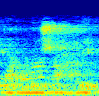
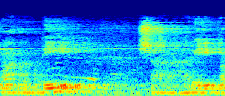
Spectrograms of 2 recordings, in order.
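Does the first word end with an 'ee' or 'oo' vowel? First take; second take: oo; ee. First: The first word ends with an 'oo' vowel. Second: The first word ends with an 'ee' vowel. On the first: The speaker calls it wrong. "Kadang ada yang mengucap pardu syahri. ... Jangan" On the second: The speaker calls it right. "tapi pardi syahri Ramadan"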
